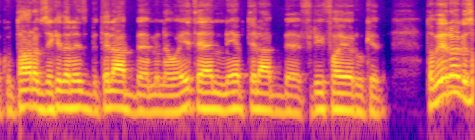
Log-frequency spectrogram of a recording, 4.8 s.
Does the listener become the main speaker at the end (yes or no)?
no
